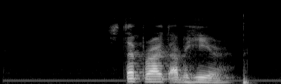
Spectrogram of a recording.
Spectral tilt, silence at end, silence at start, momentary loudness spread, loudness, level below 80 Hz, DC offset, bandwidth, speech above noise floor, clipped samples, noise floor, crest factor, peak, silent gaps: -7 dB/octave; 0.35 s; 1.15 s; 20 LU; -19 LUFS; -48 dBFS; under 0.1%; 10.5 kHz; 36 dB; under 0.1%; -54 dBFS; 20 dB; -2 dBFS; none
